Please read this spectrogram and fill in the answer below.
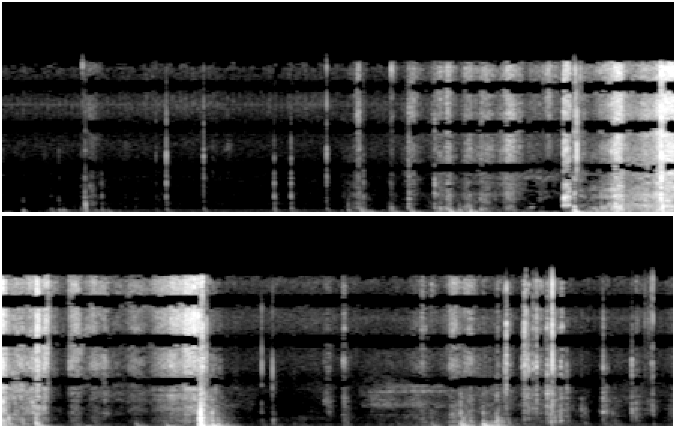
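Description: Handling noise as a sneaker is picked up and turned in the hand: rubbing and rustling with two sharp thuds in the middle, then another short burst of rubbing near the end.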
